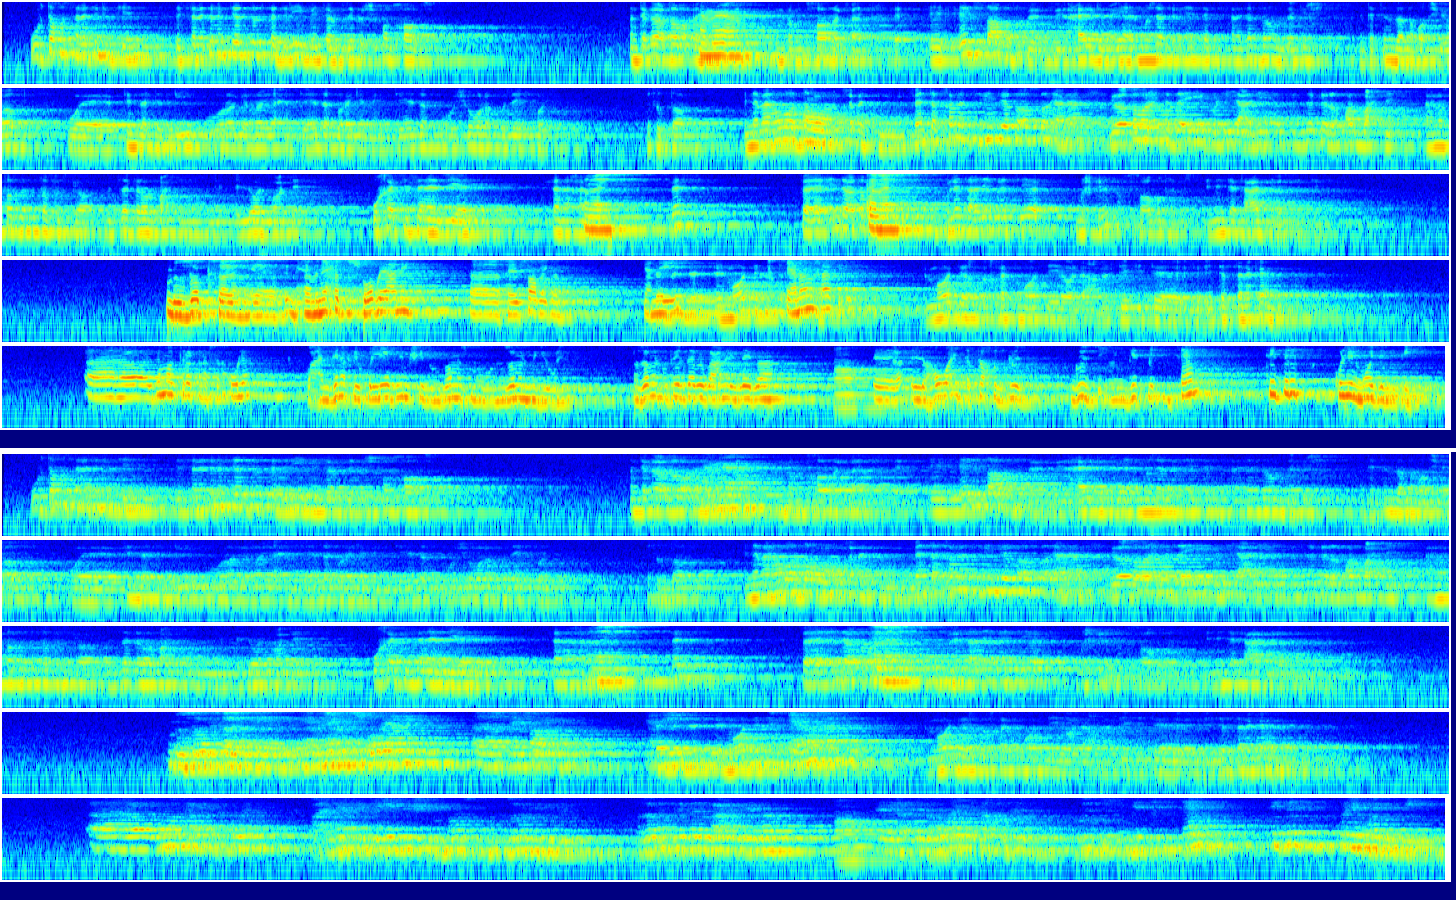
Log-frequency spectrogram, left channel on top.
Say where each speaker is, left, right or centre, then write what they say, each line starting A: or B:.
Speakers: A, on the left; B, on the left.
A: وبتاخد سنتين امتياز السنتين الامتياز دول تدريب انت ما بتذاكرش فيهم خالص انت كده طبعا انت
B: تمام
A: متخرج انت متخرج ف ايه إيه الصعب في في الحياه الجامعيه المذاكره يعني انت في السنتين دول ما بتذاكرش انت بتنزل نبطشيات وبتنزل تدريب وراجل رايح امتيازك وراجع من امتيازك وشغلك وزي الفل بتتضرب انما هو الضغط
B: اه
A: في الخمس سنين فانت الخمس سنين ديت اصلا يعني يعتبر انت زي اي كليه عاديه بتذاكر اربع سنين هنفترض ان انت في تجاره بتذاكر اربع سنين اللي هو المعتاد وخدت سنه زياده سنه خامسه
B: تمام
A: بس فانت يعتبر
B: تمام
A: الكليات العاديه بس هي مشكلتها في صعوبتها بس ان انت تعدي بس الدنيا
B: بالظبط فعلا هي هي من ناحيه الصعوبه يعني آه فهي صعبه جدا يعني
A: طب المواد اللي انت خدتها
B: يعني انا مش عارف إيه.
A: المواد خ- خدت مواد ايه ولا عملت ايه في, الت... في انت في سنه كام
B: انا زي ما قلت لك انا في سنه اولى وعندنا في الكليه بنمشي بنظام اسمه نظام المديول نظام المديول ده بيبقى عامل ازاي بقى
A: اه
B: آه اللي هو انت بتاخد جزء جزء من جسم الانسان تدرس كل المواد اللي فيه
